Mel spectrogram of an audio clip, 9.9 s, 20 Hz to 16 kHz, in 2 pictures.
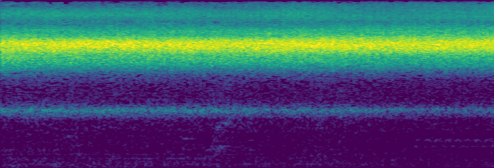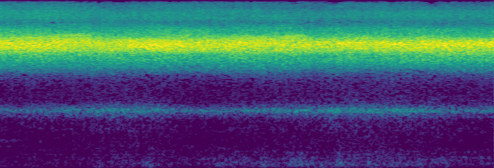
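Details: A cicada chorus from Middlesex County, New Jersey, in June 2013 holds a steady piercing buzz with a quieter humming band below, unchanging throughout, with only faint low background rustle.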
